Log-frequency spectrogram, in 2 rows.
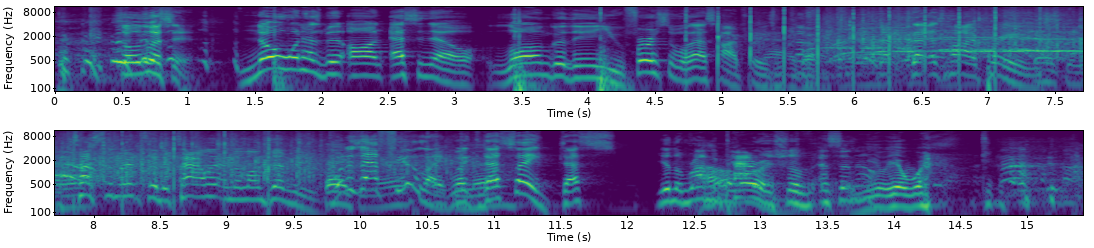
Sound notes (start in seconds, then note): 4.9 applause; 5.6 cheering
